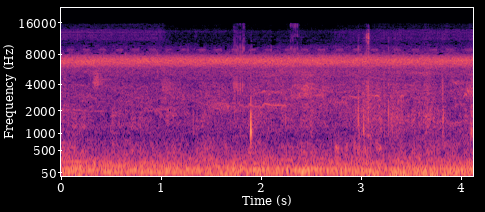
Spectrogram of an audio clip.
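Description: A steady, high-pitched insect drone at dusk, over a low rumble, with a couple of faint clicks.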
